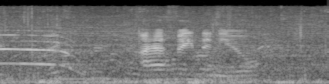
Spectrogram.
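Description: Indistinct talking from people close by: one drawn-out held vowel at the start, then a short run of speech about a second in, over a steady low background rumble of an outdoor crowd.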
